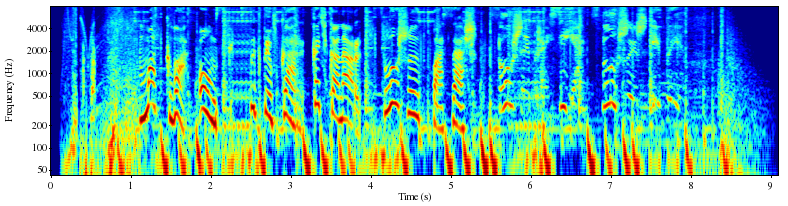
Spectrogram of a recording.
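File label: russian female commercial; voice demos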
